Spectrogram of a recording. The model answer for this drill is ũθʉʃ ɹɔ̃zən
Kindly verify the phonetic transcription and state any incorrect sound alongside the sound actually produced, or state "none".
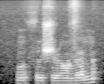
none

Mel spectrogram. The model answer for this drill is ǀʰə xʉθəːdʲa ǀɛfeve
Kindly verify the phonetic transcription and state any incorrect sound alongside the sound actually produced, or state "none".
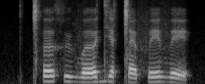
θ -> v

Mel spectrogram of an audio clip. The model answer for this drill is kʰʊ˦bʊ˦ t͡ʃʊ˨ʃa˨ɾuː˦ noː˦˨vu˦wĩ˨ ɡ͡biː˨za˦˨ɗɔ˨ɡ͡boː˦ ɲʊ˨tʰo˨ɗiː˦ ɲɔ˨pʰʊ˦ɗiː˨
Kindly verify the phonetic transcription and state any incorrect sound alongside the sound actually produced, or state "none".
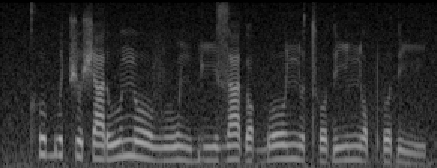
u˦ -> u˨˦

